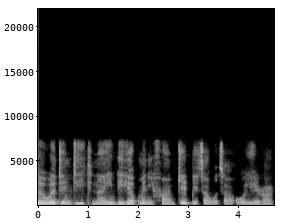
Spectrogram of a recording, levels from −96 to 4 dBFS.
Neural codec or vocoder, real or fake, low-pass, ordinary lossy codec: codec, 44.1 kHz, 7.8 kbps, Pupu-Codec; fake; 7.2 kHz; none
